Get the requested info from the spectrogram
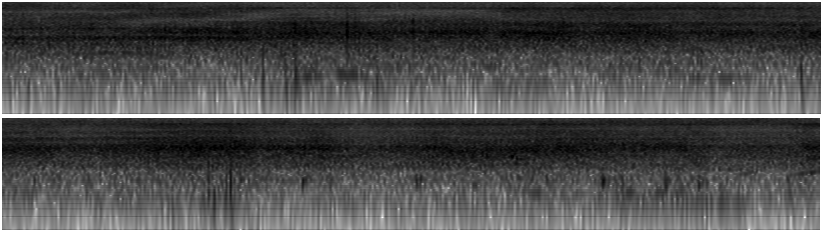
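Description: Raw chicken pieces sizzling in hot oil in a kadai, a steady hiss, as they are stirred with a spatula, with a few light scrapes of the spatula against the pan.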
